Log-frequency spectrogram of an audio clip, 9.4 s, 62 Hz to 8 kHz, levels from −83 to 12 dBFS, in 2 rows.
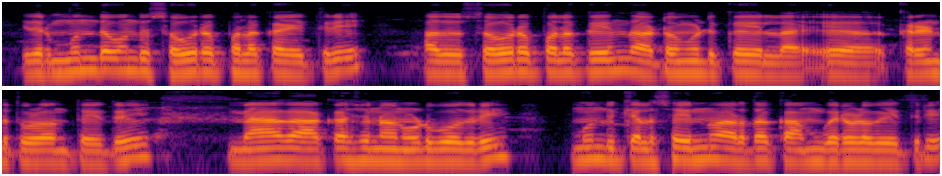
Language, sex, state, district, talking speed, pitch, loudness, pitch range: Kannada, male, Karnataka, Bijapur, 155 wpm, 135 Hz, -18 LUFS, 130-145 Hz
